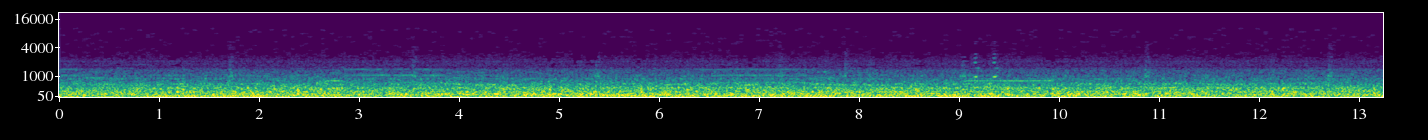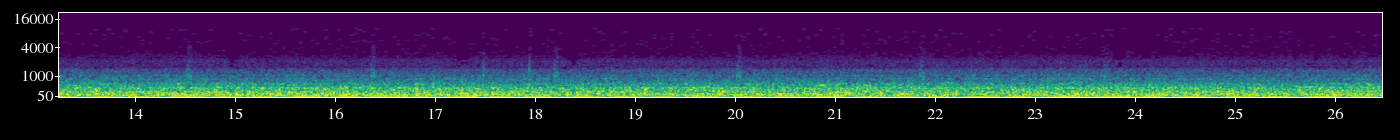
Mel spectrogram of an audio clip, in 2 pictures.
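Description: Steady low rumble of a patrol car heard from inside its cabin, unbroken and even in level.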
